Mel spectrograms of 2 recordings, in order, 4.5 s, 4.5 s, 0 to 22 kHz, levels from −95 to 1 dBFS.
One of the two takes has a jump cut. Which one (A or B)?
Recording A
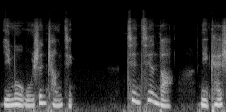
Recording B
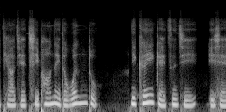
A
